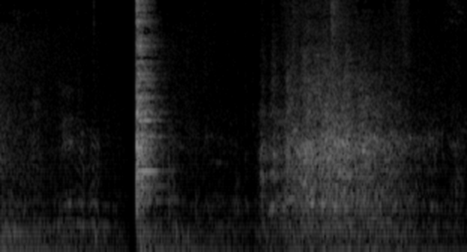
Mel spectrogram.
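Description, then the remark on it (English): A single loud gong strike, struck to mark a powerful statement, cuts through the quiet, its bright metallic ring fading within a second, followed by a swell of noisy crowd reaction. “Every time you hear something very powerful, you'll hear a gong.”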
